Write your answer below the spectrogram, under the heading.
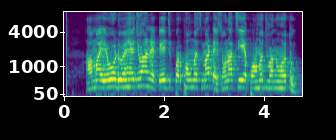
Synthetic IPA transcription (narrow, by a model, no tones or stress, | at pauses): amãeʋoɖoeɦẽd͡ʒʋaneʈed͡ʒpəɾpʰoɾmə̃smaʈesonaksiepəɦə̃t͡ʃʋanũɦət̪ũ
